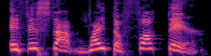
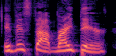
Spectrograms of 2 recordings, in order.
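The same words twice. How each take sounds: First: "right the fuck there" drawn out slow and higher, each word hit; slow emphatic repeat. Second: Said in the usual way. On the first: Shown as a demonstration.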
